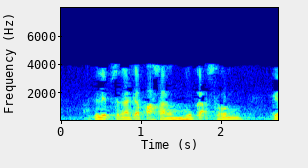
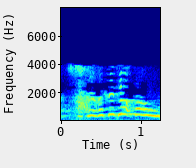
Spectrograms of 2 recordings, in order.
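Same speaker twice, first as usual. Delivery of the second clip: high, sobbing cry of innocence; crying denial. Retold or imitated. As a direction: wail that you never killed anyone. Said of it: "nangis, nyembah-nyembah". (mahasiswa menangis keras menyangkal membunuh)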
